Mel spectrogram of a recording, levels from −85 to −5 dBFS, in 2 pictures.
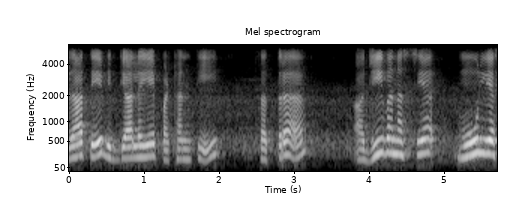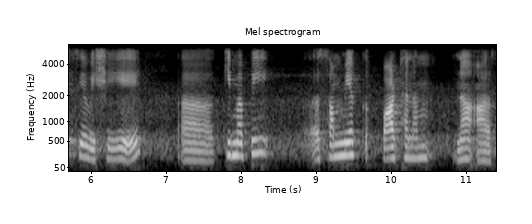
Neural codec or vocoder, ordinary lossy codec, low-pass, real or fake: none; AAC, 48 kbps; 5.4 kHz; real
